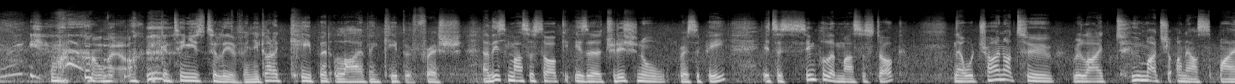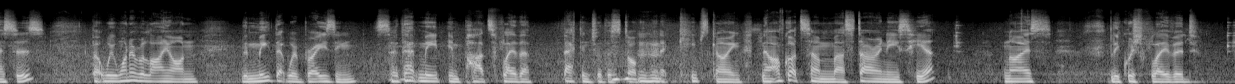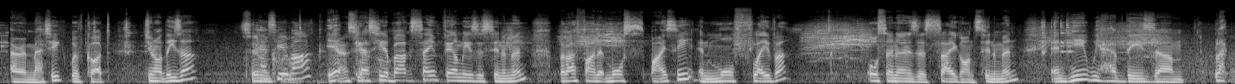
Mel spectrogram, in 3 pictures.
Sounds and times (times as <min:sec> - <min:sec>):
Speech: 0:00.0 - 0:21.8, 0:22.4 - 0:32.6, 0:33.4 - 0:37.0.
